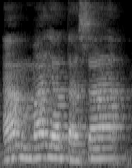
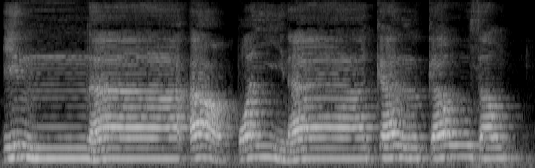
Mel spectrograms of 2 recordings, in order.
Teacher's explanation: posisi mulut dirapatkan, kemudian ditahan 2 harokat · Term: gunnah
